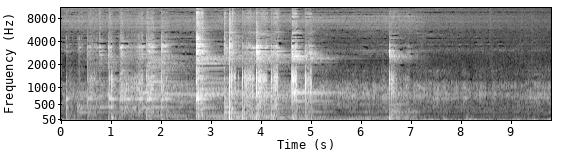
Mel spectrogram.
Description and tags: Scraping a metal pipe near a pressure pump or something. Recorded in stereo with Zoom H4 and Rode NT4.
